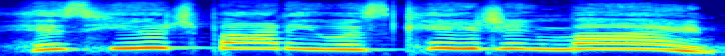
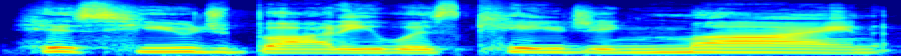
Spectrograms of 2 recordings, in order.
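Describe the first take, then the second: First: It is read in a put-on dramatic voice. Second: It is read in her ordinary speaking voice. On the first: The speaker calls it right. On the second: The speaker calls it wrong.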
